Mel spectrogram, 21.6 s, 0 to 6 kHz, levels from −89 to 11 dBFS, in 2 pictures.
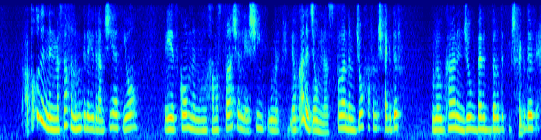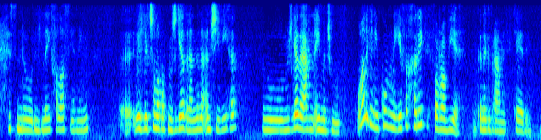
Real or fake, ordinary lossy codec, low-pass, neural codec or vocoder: fake; none; 5.4 kHz; codec, 16 kHz, 0.5 kbps, X-Codec, WavLM features, trained on Multilingual LibriSpeech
